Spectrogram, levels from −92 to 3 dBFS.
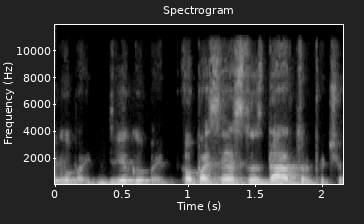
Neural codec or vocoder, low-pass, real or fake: none; 10.8 kHz; real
